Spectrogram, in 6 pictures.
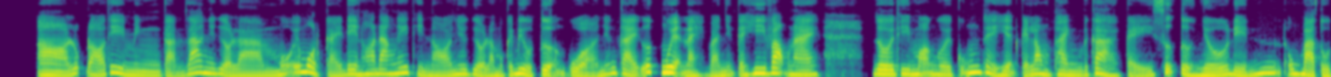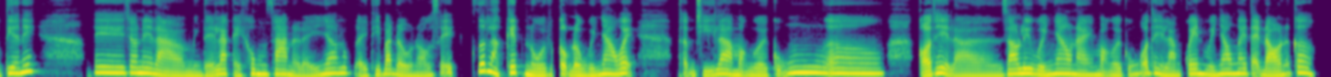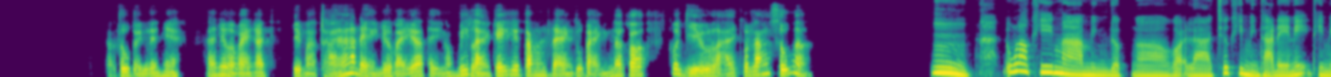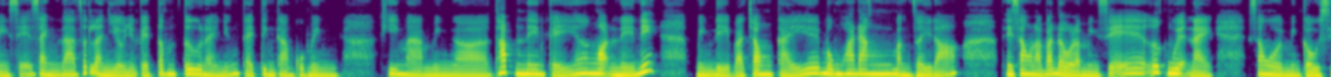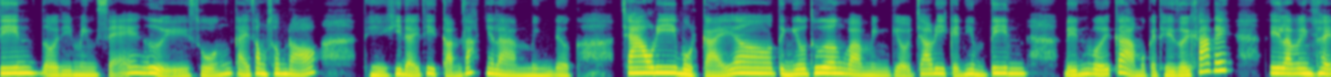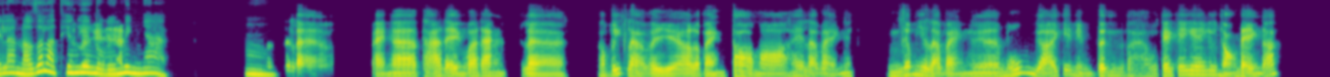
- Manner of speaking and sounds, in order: tapping; horn; other background noise; laughing while speaking: "thấy"; unintelligible speech
- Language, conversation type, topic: Vietnamese, podcast, Bạn có thể kể về một lần bạn thử tham gia lễ hội địa phương không?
